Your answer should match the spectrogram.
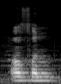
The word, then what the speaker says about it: often: अक्सर की English ऑफन होती है और ऑफन में टी साकन होता है, यानी टी को साइलेंट रखेंगे, इसे ऑफन पढ़ेंगे।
